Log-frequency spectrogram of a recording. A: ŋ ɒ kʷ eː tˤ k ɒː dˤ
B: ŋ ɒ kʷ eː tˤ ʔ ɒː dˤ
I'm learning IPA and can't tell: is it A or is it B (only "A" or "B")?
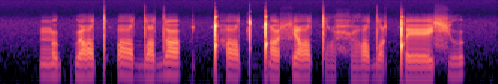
B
